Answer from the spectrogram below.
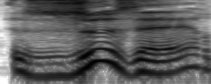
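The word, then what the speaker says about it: zeuzère: Et vous l'avez bien prononcé, pas de cheveux sur la langue. Zezère s'écrit bien avec 2 Z.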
